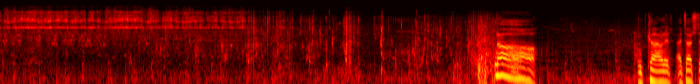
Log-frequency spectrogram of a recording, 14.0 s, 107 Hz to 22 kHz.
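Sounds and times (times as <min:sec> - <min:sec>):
water trickling and sloshing: 0:00.0 - 0:10.2.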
